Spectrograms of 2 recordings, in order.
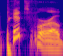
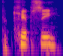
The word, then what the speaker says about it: Pittsboro: I I butchered the name. I've said Pikipsy. I've said Pittsburgh. I mean, it's been all over the place, man.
